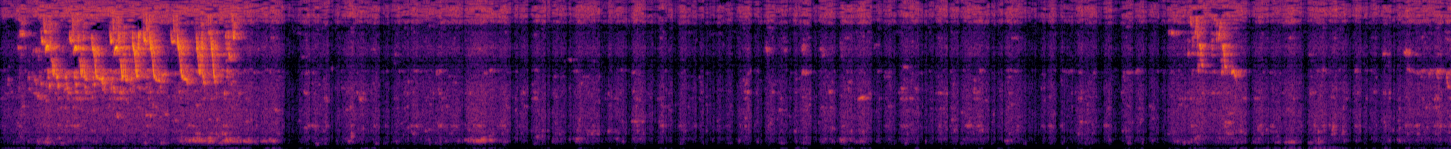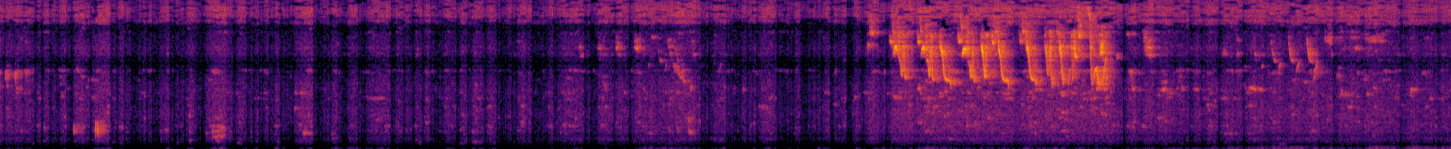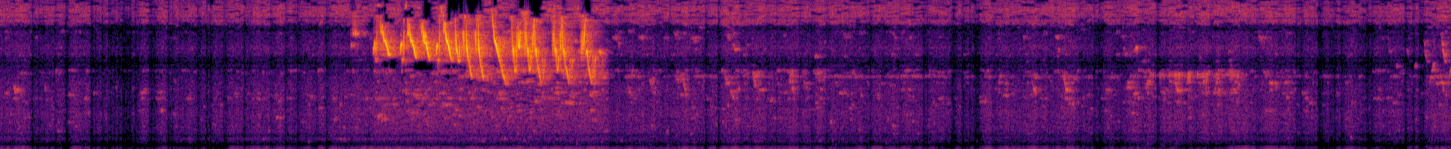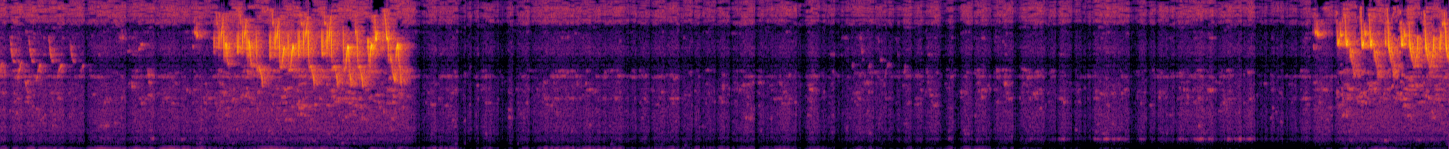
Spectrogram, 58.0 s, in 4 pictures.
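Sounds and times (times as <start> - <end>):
bird chirping: 0.0 - 2.8, 11.8 - 15.7, 23.1 - 48.1, 48.9 - 58.0.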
